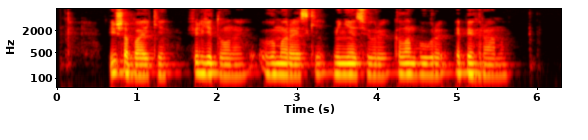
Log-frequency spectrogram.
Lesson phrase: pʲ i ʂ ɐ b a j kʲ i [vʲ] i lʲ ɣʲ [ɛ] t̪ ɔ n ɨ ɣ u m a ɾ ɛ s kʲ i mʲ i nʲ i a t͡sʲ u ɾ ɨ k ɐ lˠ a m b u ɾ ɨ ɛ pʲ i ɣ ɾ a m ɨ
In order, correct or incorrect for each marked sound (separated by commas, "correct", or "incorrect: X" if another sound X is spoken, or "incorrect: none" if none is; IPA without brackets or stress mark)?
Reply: incorrect: fʲ, incorrect: i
